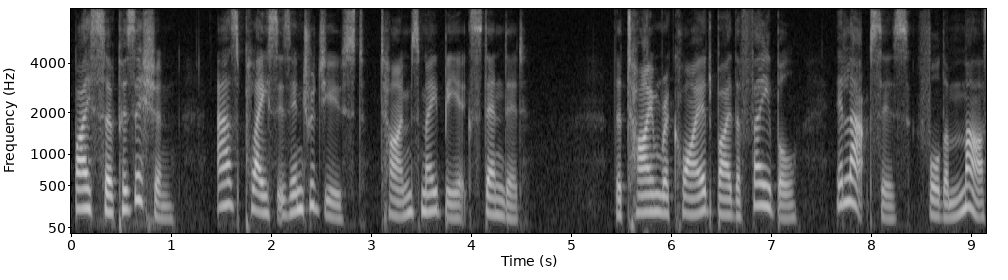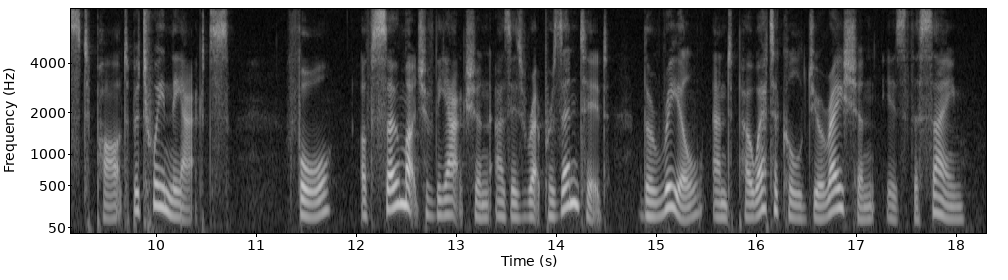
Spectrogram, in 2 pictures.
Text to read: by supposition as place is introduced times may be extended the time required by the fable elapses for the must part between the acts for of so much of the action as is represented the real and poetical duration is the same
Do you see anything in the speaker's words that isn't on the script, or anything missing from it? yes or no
no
